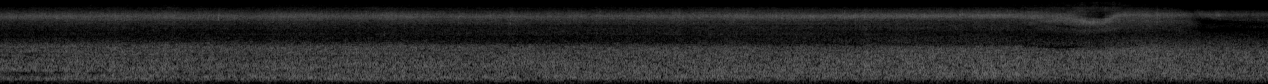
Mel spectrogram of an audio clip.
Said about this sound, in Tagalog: Malakas naman ang agos niya pero mababa pa.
